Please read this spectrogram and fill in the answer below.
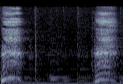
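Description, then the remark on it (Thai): A voice imitates two sharp, harsh gasping breaths, as of a person who has suddenly collapsed unconscious after the heart has stopped, one at the start and another after a pause of about a second, loud, with a strained rising pitch in each gasp. “อยู่ๆแบบวูบไป นอนไม่รู้เรื่องหายใจเฮือกแบบ”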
